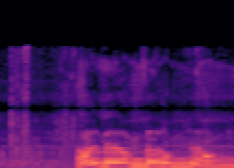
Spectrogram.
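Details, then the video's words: A female pet cat drinking water lets out one loud, clear meow lasting about a second, rising slightly and then sliding down at the end. "Funny cat noises."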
